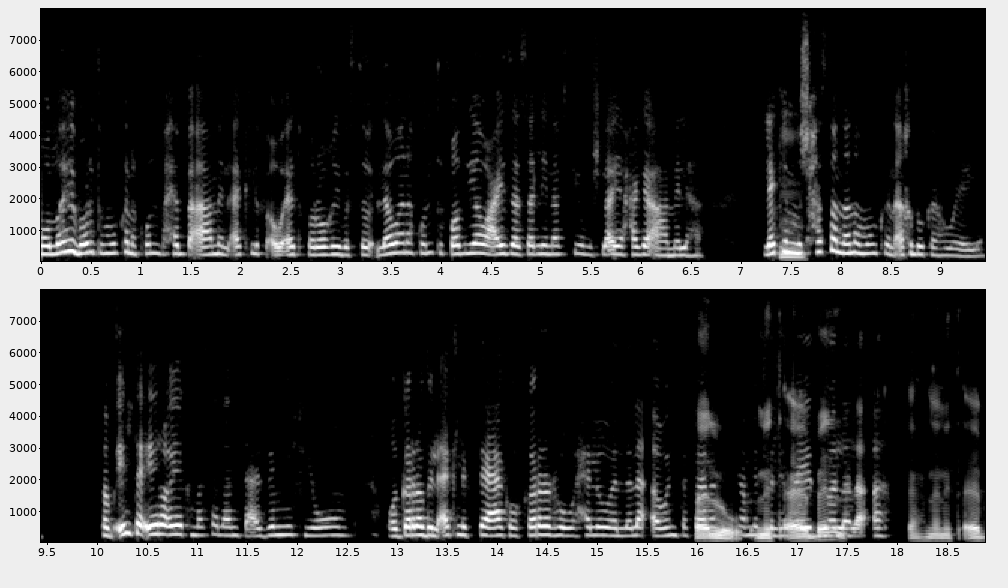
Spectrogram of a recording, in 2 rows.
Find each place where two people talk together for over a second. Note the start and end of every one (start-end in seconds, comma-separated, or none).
16.0-17.5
